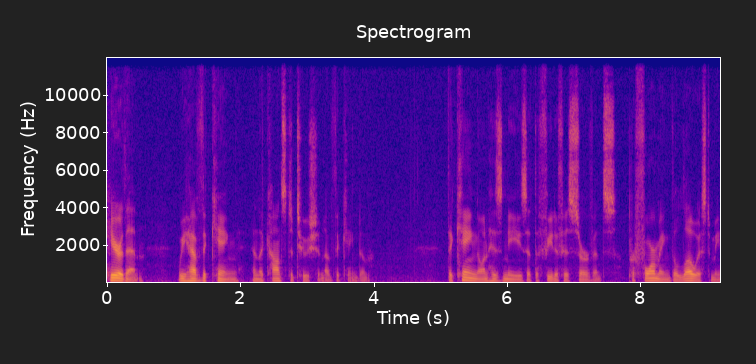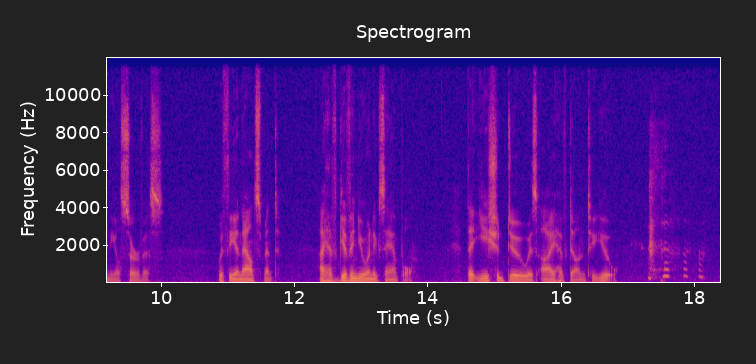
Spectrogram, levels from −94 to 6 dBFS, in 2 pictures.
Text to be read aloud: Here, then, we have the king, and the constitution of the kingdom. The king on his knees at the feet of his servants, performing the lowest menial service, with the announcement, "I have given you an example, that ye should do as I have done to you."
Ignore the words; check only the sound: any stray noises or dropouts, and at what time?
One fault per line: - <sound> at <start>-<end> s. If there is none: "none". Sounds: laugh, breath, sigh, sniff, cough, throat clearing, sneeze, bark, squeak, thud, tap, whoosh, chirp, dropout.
- laugh at 17.1-18.2 s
